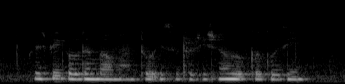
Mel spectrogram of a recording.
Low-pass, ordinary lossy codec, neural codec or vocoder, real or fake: 7.2 kHz; none; none; real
